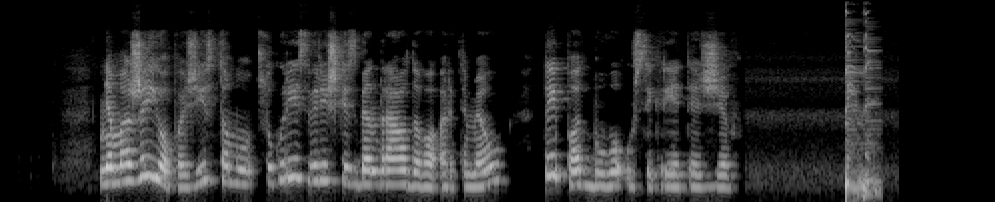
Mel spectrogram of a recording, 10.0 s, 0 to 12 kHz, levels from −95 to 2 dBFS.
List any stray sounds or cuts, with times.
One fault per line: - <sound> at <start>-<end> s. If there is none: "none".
- thud at 8.4-8.8 s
